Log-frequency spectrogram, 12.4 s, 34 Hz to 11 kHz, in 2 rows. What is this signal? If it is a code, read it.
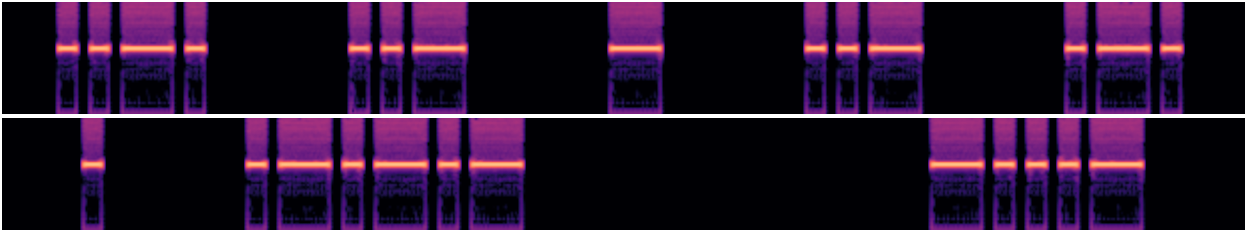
Morse code, heard as a keyed tone, about 15 wpm, spaced as for 8 wpm, 1000 Hz. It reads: FUTURE. <BT>
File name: qotdfiles / 8wpm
